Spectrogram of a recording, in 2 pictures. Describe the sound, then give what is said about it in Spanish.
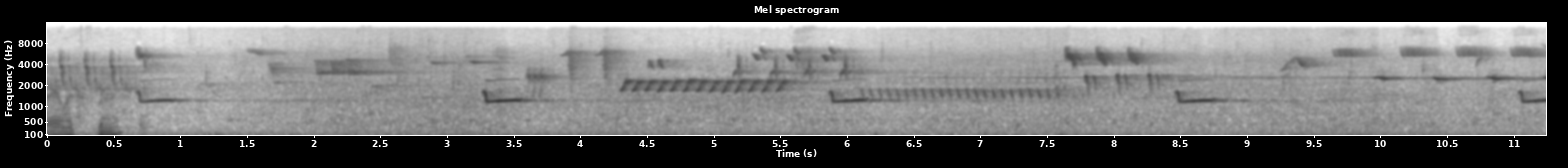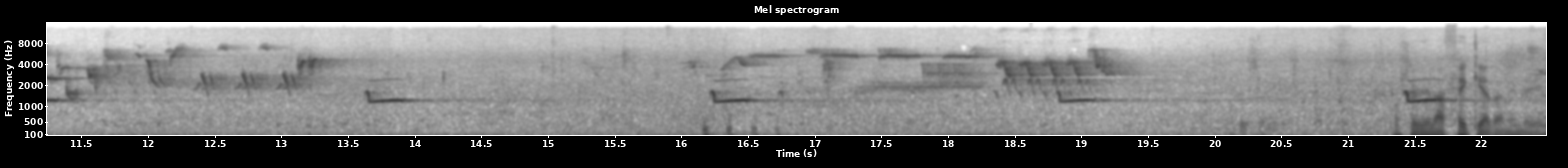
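Several nightingales sing in bright, echoing phrases of whistles, trills and rapid chirps, one playing with the echo and another answering from lower down, while an owl's soft, regular hoot repeats underneath like a metronome, all without any talking. “hay un ruiseñor que está jugando literalmente con el eco, con la reverberación”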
